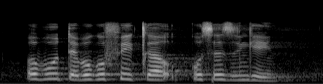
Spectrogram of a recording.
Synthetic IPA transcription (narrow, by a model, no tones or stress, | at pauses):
oɓud̥ʱɛɓok̬ufiǀak̬useziŋʱeːni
